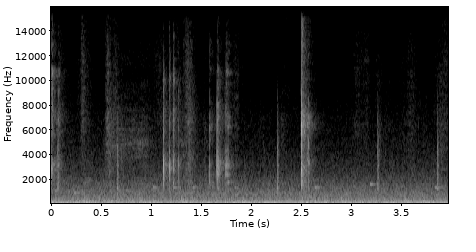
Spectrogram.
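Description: Computer keyboard typing during a keyboard build stream, scattered quiet clicks and clacks in small irregular bursts, with one sharper tap, over a steady hiss of room noise.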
